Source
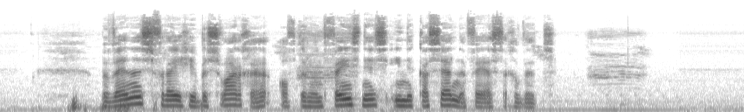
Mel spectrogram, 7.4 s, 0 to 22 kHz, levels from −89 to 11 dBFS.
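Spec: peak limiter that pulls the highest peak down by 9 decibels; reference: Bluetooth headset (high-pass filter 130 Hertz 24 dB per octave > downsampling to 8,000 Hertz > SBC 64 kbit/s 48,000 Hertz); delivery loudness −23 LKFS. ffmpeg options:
ffmpeg -i in.wav -af "alimiter=limit=-18dB:level=0:latency=1,highpass=frequency=130:width=0.5412,highpass=frequency=130:width=1.3066,aresample=8000,aresample=44100,volume=7.5dB" -ar 48000 -c:a sbc -b:a 64k out.sbc

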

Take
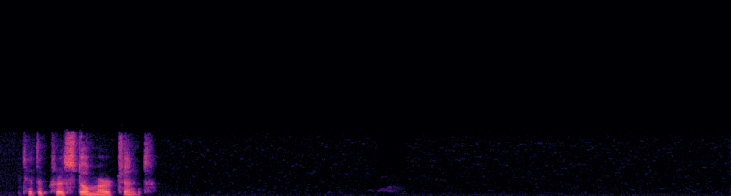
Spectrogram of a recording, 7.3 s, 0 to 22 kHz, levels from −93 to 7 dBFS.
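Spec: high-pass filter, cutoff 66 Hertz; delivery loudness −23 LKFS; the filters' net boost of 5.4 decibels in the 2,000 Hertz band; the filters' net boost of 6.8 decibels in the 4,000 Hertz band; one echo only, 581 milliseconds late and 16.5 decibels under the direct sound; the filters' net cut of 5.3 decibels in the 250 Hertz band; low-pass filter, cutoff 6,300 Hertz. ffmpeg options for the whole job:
ffmpeg -i in.wav -af "highpass=66,lowpass=6300,equalizer=frequency=250:width_type=o:gain=-6,equalizer=frequency=2000:width_type=o:gain=7,equalizer=frequency=4000:width_type=o:gain=6.5,aecho=1:1:581:0.15" out.wav

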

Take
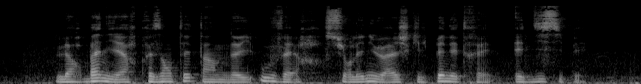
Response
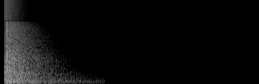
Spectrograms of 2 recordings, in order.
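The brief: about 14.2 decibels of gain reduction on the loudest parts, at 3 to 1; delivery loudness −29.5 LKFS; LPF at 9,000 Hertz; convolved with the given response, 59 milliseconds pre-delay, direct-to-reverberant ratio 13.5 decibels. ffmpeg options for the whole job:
-filter_complex "[0:a]lowpass=9000,acompressor=threshold=-40dB:ratio=3,asplit=2[link_01][link_02];[1:a]atrim=start_sample=2205,adelay=59[link_03];[link_02][link_03]afir=irnorm=-1:irlink=0,volume=-34.5dB[link_04];[link_01][link_04]amix=inputs=2:normalize=0,volume=12dB"

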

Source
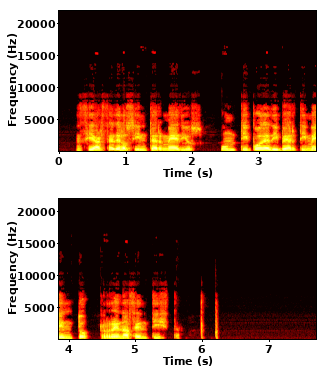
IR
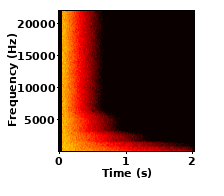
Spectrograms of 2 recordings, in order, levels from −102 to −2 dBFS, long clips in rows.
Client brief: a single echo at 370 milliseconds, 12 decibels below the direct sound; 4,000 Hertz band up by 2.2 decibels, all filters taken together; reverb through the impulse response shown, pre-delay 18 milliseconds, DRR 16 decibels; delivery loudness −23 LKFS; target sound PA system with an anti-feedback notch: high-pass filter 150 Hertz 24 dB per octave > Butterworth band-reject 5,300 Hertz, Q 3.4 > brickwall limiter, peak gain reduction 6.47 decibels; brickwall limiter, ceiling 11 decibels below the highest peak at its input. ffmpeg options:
-filter_complex "[0:a]equalizer=frequency=4000:width_type=o:gain=3,alimiter=limit=-14dB:level=0:latency=1,aecho=1:1:370:0.251,asplit=2[link_01][link_02];[1:a]atrim=start_sample=2205,adelay=18[link_03];[link_02][link_03]afir=irnorm=-1:irlink=0,volume=-33dB[link_04];[link_01][link_04]amix=inputs=2:normalize=0,highpass=frequency=150:width=0.5412,highpass=frequency=150:width=1.3066,asuperstop=centerf=5300:order=8:qfactor=3.4,volume=5dB,alimiter=limit=-13dB:level=0:latency=1"

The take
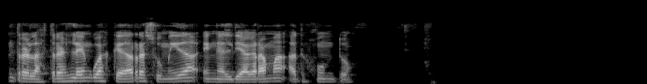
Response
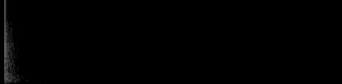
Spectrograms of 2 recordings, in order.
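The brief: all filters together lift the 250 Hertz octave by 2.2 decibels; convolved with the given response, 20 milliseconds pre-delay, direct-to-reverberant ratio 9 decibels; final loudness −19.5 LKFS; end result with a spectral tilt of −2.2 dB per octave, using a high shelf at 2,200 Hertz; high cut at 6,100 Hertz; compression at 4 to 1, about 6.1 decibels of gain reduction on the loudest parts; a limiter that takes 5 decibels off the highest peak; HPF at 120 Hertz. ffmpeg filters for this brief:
-filter_complex "[0:a]highpass=120,lowpass=6100,equalizer=frequency=250:width_type=o:gain=3,highshelf=frequency=2200:gain=-7.5,acompressor=threshold=-23dB:ratio=4,alimiter=limit=-16dB:level=0:latency=1,asplit=2[link_01][link_02];[1:a]atrim=start_sample=2205,adelay=20[link_03];[link_02][link_03]afir=irnorm=-1:irlink=0,volume=-13dB[link_04];[link_01][link_04]amix=inputs=2:normalize=0,volume=10dB"

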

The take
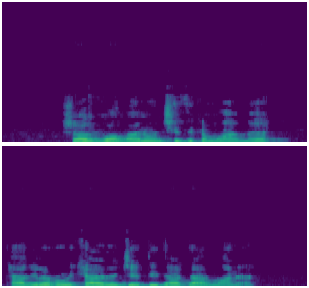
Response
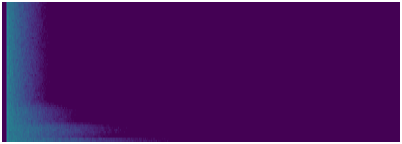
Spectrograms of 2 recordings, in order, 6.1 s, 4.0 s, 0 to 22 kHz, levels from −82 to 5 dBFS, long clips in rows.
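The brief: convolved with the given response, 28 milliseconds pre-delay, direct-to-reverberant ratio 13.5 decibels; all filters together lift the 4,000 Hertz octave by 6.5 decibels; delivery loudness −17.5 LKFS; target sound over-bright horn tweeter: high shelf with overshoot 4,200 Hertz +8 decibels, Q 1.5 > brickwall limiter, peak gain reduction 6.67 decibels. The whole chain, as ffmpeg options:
-filter_complex "[0:a]equalizer=frequency=4000:width_type=o:gain=4.5,asplit=2[link_01][link_02];[1:a]atrim=start_sample=2205,adelay=28[link_03];[link_02][link_03]afir=irnorm=-1:irlink=0,volume=-21dB[link_04];[link_01][link_04]amix=inputs=2:normalize=0,highshelf=frequency=4200:width_type=q:width=1.5:gain=8,volume=13dB,alimiter=limit=-6.5dB:level=0:latency=1"

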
